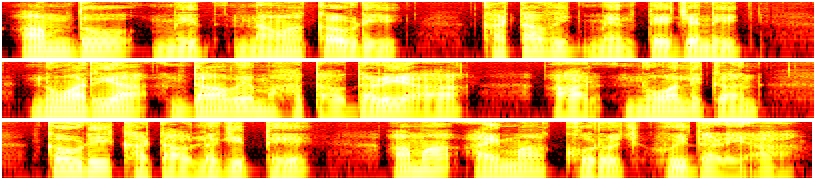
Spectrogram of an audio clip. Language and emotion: Santali, neutral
